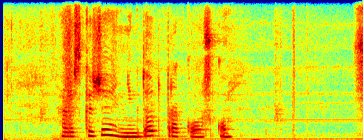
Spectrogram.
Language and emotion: Russian, neutral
